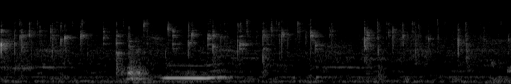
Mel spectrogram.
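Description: Potato slices frying in hot ghee in a small wok, a light sizzle with many scattered sharp crackles and pops. About two seconds in, a brief low steady hum stands out above it.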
